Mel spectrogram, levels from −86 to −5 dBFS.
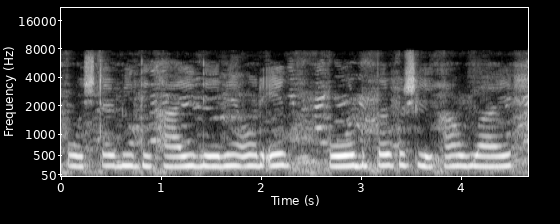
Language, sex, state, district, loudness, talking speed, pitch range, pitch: Hindi, female, Uttar Pradesh, Lucknow, -14 LUFS, 180 wpm, 245-255 Hz, 250 Hz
